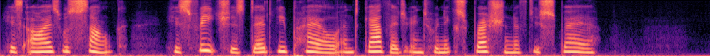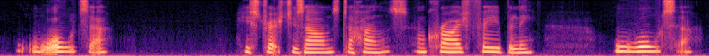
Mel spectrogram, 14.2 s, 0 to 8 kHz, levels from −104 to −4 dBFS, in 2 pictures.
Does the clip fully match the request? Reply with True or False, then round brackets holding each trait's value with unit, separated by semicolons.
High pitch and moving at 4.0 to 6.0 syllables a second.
False (230 Hz; 3.8 syllables/s)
